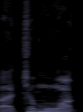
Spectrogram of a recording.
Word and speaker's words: ฉมวก: คำ ว่า ฉมวก ฉมวก เขียน ฉ ชิง หมอ ม่า ว แหวน ก ไก่ ร่วม กัน แล้ว อ่าน ว่า ฉมวก ครับ ฉมวก ที่ เป็น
